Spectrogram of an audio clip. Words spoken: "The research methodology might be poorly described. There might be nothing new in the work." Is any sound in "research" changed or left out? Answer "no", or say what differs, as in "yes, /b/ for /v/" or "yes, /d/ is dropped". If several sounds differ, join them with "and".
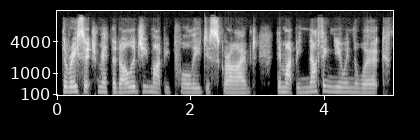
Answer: no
